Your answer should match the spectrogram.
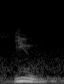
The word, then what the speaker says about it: ewe: The first time I used the word ewe-lamb, I pronounced it as ewe-lamb. So when I went down the stage, he brought me aside, bro, it's pronounced you.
